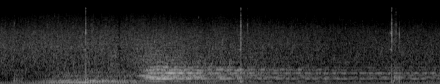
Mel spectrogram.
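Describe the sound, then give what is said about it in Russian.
Rain falls as a steady, broad hiss, with a low tonal drone joining partway through and a few faint sharp ticks scattered over the top. “Дождь усиливается.”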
